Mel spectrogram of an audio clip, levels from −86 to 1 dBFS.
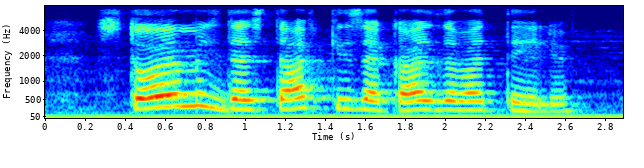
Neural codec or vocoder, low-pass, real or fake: none; 7.2 kHz; real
